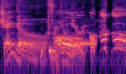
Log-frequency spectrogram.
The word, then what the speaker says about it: Django: and Django says uh Django the D is silent Franko never goes yes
